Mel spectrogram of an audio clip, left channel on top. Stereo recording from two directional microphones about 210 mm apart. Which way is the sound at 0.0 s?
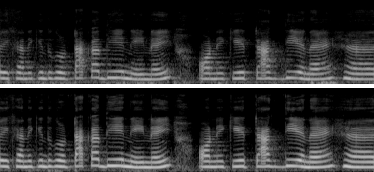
45° right (ahead or behind).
